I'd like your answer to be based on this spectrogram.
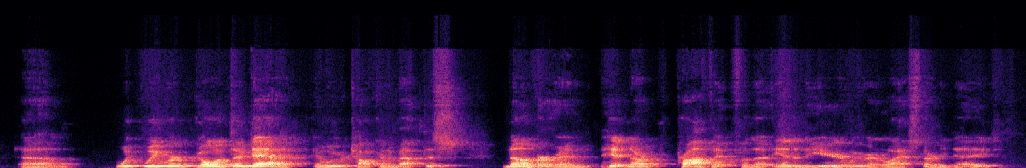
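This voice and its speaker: The pitch moves in an ordinary way at a moderate pace. Some room echo can be heard. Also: man. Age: 60s. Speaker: real estate business owner. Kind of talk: podcast interview.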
